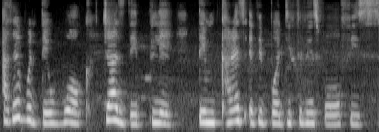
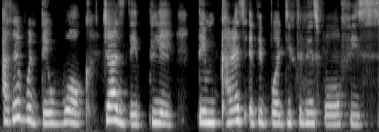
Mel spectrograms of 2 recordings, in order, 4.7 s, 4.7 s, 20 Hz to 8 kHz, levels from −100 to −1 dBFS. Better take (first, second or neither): first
